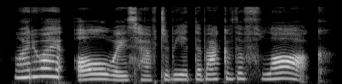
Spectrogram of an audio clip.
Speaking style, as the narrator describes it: moaned Cabbie

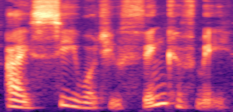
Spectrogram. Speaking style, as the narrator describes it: said he gravely

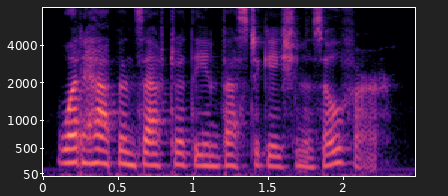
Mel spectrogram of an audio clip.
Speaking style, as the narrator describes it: I asked quickly

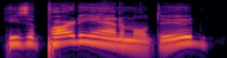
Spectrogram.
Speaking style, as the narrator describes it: Connor yelled back

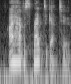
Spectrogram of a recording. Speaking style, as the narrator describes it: said

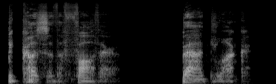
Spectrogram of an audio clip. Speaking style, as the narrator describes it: the elders hiss

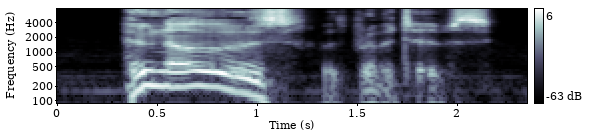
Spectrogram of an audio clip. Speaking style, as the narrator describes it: Moovo Art sighed

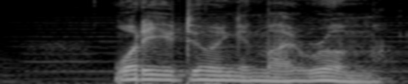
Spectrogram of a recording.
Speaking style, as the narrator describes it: Otto asked

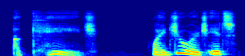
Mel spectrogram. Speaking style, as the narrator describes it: Alan murmuring

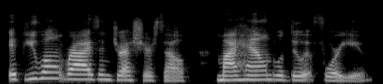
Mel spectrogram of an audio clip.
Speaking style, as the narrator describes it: Joffrey said

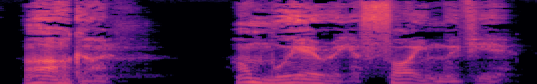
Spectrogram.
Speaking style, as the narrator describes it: Sartak replied with a sigh

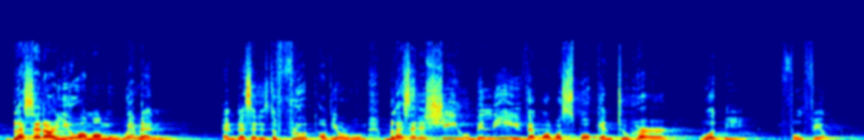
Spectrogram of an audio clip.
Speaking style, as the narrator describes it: She exclaimed, she says

